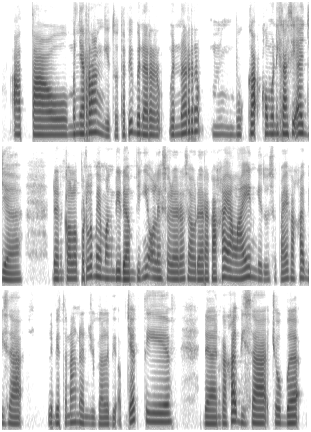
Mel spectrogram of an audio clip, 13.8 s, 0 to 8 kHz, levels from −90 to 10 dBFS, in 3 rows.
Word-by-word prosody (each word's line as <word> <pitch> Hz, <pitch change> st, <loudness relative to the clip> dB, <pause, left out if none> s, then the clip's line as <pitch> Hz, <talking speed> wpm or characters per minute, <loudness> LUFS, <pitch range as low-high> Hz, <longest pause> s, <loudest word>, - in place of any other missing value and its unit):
atau 165 Hz, -1 st, +2 dB
menyerang 190 Hz, +3 st, +3 dB
gitu, 140 Hz, 0 st, -8 dB
tapi 215 Hz, +8 st, -3 dB
benar-benar 180 Hz, +4 st, 0 dB, 0.5 s
buka 170 Hz, +5 st, +3 dB
komunikasi 185 Hz, -1 st, +1 dB
aja. 145 Hz, -7 st, +1 dB, 0.4 s
Dan, 165 Hz, -1 st, 0 dB
kalau 165 Hz, +1 st, +2 dB
perlu 190 Hz, +5 st, 0 dB
memang 175 Hz, -5 st, 0 dB
didampingi 165 Hz, +3 st, +1 dB
oleh 175 Hz, -2 st, 0 dB
saudara-saudara 155 Hz, -1 st, -1 dB
Kakak 155 Hz, +6 st, +2 dB
yang 170 Hz, -2 st, +2 dB
lain, 190 Hz, +4 st, +2 dB
gitu, 145 Hz, -2 st, -7 dB
supaya 150 Hz, +1 st, -4 dB
Kakak 170 Hz, +2 st, -2 dB
bisa 145 Hz, -2 st, -1 dB, 0.4 s
lebih 160 Hz, 0 st, -3 dB
tenang, 165 Hz, +3 st, -4 dB
dan 155 Hz, -, -2 dB
juga 140 Hz, 0 st, -6 dB
lebih 135 Hz, -1 st, -5 dB
objektif, 185 Hz, -2 st, 0 dB, 0.4 s
dan 145 Hz, -1 st, +2 dB
Kakak 185 Hz, +6 st, +3 dB
bisa 155 Hz, 0 st, +3 dB
coba 155 Hz, 0 st, +2 dB
165 Hz, 140 wpm, -24 LUFS, 155-185 Hz, 0.5 s, menyerang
